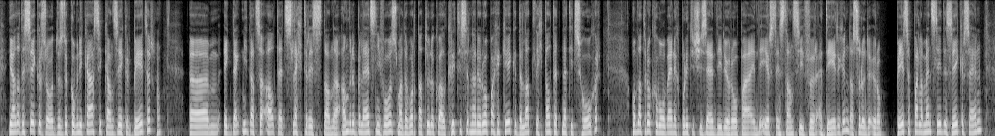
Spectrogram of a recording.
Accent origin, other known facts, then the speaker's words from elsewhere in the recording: Flanders, Belgium; Als Vlamingen, Belgen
